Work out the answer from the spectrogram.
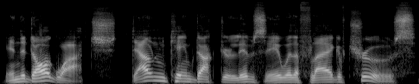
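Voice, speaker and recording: A sly old seafaring pirate played by a male reader, all cajoling sailor talk with menace under the geniality. The pitch swoops about freely and the pace is unhurried, as in a storybook told aloud. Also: sing-song, no room sound, studio quality. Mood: boastful, wry. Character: wily old male sea-cook pirate captain, genial yet menacing. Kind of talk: audiobook character acting.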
